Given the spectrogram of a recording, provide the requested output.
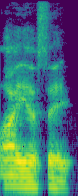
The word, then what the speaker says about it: Isa: in the world today is actually just um spelled ISA with a a soft S, which is very similar to the goddess Isis, right?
